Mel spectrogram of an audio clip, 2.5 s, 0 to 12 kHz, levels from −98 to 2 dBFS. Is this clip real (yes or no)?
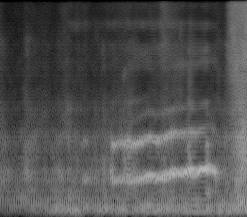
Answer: no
